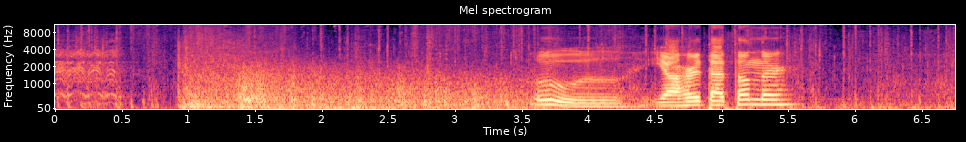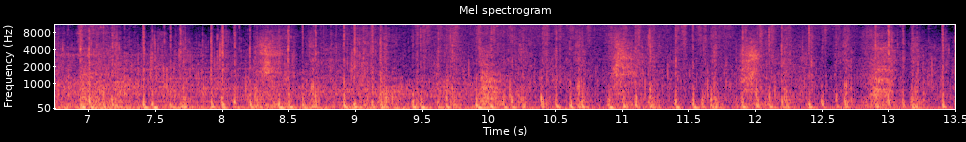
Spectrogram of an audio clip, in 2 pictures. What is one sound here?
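Horse hooves thud rapidly on a dirt path.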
